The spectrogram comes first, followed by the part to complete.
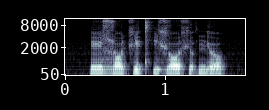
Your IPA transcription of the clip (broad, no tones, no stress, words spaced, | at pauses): e ɮɔt͡ʃetʰi ʒɔʃɤʔ nʲɔ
